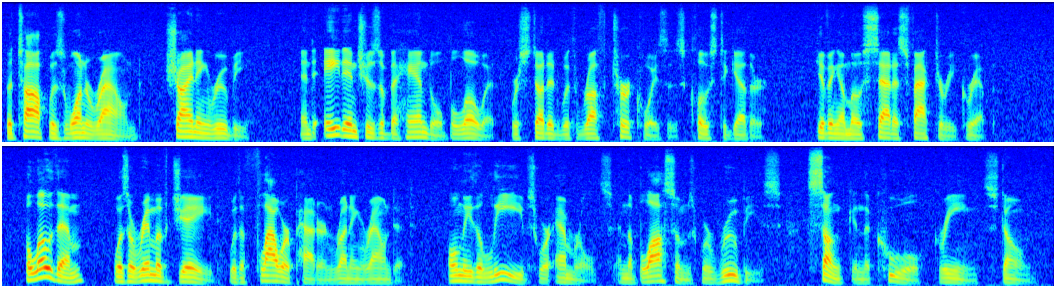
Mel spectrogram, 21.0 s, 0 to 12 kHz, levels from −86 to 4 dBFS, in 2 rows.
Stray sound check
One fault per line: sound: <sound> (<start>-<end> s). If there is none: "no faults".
no faults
